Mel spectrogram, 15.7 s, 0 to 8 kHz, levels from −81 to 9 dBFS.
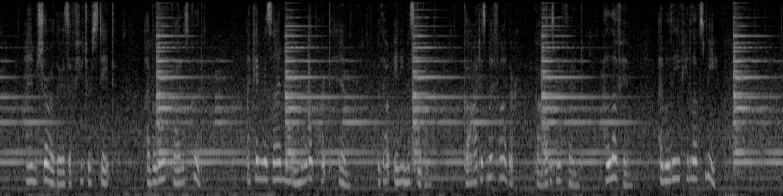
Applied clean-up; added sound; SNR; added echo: none; Church bell; 3 dB; none.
